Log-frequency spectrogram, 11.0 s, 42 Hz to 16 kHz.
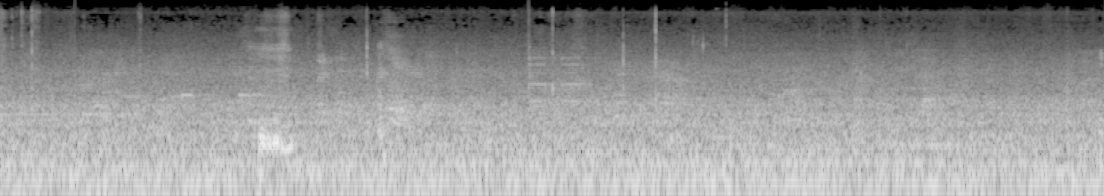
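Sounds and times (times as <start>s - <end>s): low store room rumble: 0.0s - 11.0s.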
